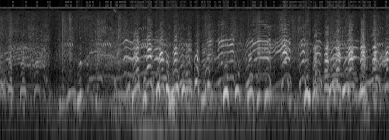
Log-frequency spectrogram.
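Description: Hyenas give rapid, high, rising-and-falling giggling notes, tumbling over each other in a chattering chorus.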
